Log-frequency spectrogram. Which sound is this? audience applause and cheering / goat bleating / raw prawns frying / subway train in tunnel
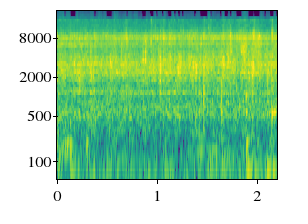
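raw prawns frying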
